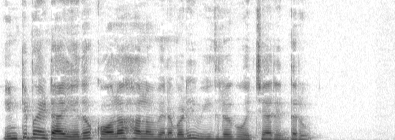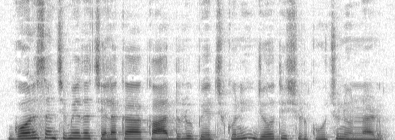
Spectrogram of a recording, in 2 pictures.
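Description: A woman narrating an audio novel in a steady, literary storytelling manner. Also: on the low side, normal speed.

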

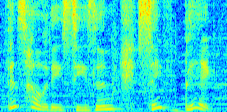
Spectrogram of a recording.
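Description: A woman putting on a cheesy, over-enthusiastic holiday sale ad announcer voice in a sing-song sales pitch. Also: big pitch swings, a little slow, dark tone, soft background music. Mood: hyped.

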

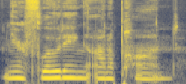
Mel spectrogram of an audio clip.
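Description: A woman leads a guided meditation, drawing out each phrase very slowly and often sinking into a whisper. Her voice is mellow and a little gravelly, and she keeps it level with little rise and fall. The recording is close and dry. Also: a little high, flat delivery, no echo. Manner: slow, soft and soothing, often whispered.

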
